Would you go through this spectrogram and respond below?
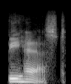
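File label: "behest", American English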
